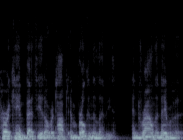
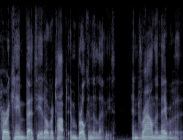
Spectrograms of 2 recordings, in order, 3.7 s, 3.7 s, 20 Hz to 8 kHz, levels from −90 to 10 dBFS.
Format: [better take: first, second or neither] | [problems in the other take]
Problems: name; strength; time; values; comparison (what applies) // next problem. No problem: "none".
second | room echo; dies away in 0.4 s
